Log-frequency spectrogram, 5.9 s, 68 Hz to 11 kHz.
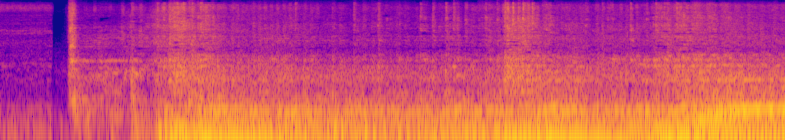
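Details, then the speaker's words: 1977 Chevy/GMC C7000 square-body truck not run in about 12 years, new carburetor, after a rough carb tune: engine catches after a short crank and settles into a steady, even low rumble with no misses; smooth running. "Let's see if we can halfass tune this carb. [Music] Sounds a lot better. Majestic."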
